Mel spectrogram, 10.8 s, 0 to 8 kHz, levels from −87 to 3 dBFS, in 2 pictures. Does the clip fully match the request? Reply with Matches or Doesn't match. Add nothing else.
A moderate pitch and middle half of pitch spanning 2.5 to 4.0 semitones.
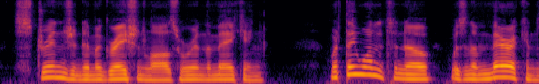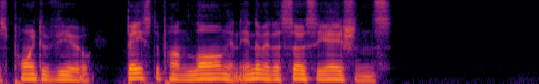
Doesn't match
